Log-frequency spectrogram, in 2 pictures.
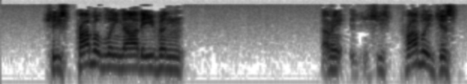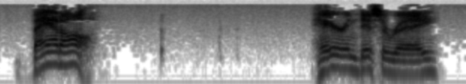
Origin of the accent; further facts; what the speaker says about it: Louisiana, United States; now in Monroe, United States; I moved here because it's more progressive than my hometown, also in Northeast Louisiana.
